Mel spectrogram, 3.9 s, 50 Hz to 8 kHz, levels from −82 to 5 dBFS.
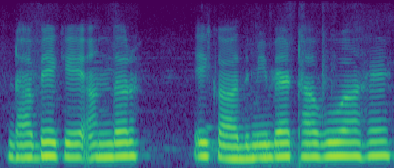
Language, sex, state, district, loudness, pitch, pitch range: Hindi, female, Uttar Pradesh, Saharanpur, -13 LUFS, 190 Hz, 185-195 Hz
